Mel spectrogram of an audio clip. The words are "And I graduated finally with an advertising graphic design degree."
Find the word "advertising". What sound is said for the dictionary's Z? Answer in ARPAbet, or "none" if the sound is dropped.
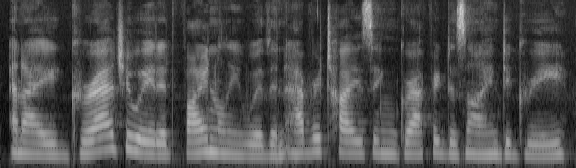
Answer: Z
